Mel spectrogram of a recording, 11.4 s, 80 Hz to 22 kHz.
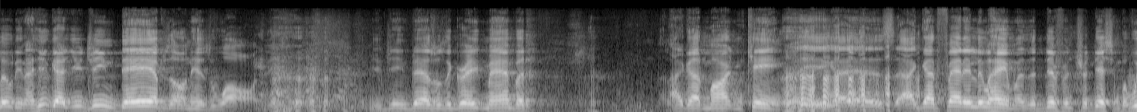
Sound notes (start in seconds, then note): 2.6 audience laughing; 7.7 laughs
